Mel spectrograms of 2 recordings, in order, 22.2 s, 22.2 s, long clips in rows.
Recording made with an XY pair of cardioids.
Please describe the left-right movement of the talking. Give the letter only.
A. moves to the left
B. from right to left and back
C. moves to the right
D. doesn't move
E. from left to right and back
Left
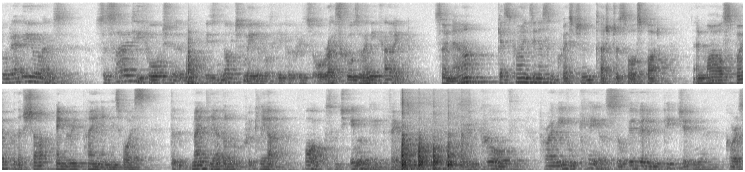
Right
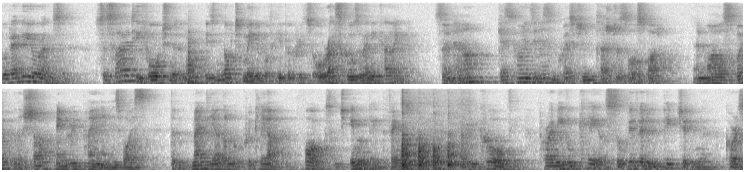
B.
